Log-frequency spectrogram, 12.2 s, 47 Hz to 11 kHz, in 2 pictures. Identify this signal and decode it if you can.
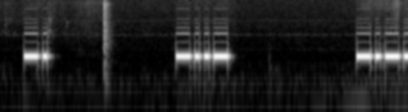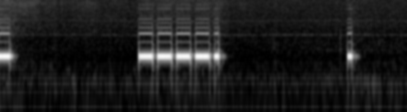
Morse code, heard as a keyed tone, about 17 wpm, spaced as for 4 wpm, 710 Hz. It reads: NXY9E
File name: CW-Online-Kurs / Anfänger / Lektion 016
